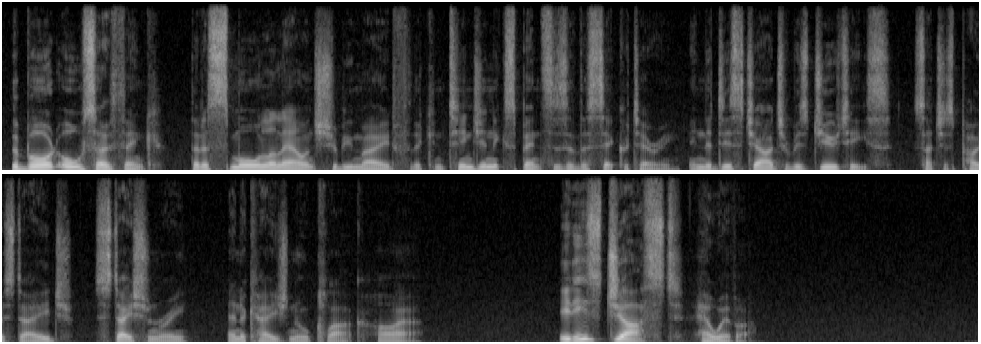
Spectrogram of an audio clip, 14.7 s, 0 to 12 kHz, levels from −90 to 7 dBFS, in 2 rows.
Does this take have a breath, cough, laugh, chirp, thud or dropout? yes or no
no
